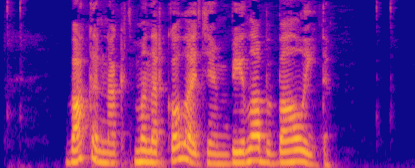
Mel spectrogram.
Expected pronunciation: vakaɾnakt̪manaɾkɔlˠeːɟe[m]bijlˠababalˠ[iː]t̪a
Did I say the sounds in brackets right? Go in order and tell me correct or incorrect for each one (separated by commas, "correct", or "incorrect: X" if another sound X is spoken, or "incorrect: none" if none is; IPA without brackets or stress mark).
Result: correct, correct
